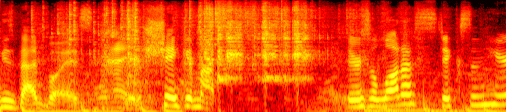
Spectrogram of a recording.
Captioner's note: container clattering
